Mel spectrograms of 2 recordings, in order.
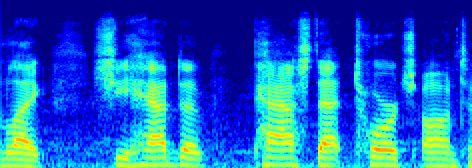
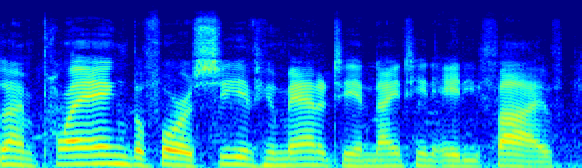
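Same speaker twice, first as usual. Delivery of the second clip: ordinary talk, nothing marked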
